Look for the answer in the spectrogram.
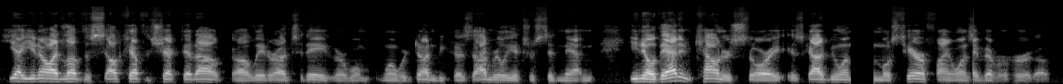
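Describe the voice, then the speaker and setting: An American man chatting casually as a podcast guest, halting and circling back as he talks. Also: lowish voice, fairly bright tone. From Michigan, United States. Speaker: guest, Bigfoot researcher and podcaster. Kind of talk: casual conversational podcast talk. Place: remote livestream call.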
